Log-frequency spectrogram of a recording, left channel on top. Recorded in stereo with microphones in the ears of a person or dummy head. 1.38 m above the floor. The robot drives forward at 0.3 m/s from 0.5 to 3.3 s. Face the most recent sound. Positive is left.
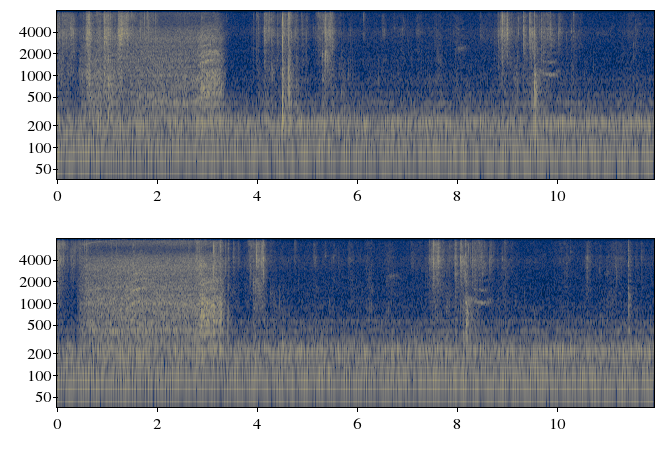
No sound to turn to.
